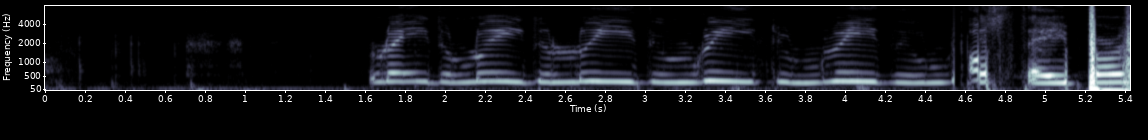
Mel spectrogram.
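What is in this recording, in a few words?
"lead", spoken word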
